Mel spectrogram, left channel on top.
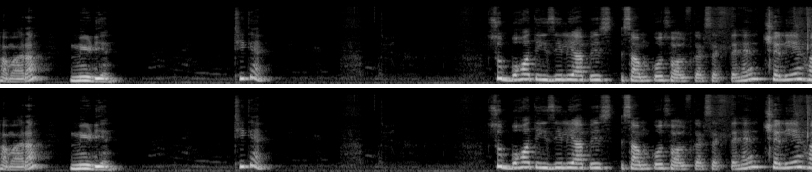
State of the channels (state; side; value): identical; both; correlation 1.00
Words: मीडियन। ठीक है, सो बहुत इजीली आप इस सम को सॉल्व कर सकते हैं। चलिए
